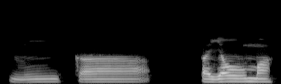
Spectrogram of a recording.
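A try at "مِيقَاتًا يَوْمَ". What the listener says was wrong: ఇదిగాం గున్నా చేయట్లేదు. మీ కా తయ్యోమ. గున్నా చేయట్లేదు అంటే మీరు దీర్ఘం లాగట్లేదు అని అర్థము. తా ఫతయా సుకూన్ తయీ. తై. ఇలా దీర్ఘం తీయాలి అక్కడ గున్నా చేయాలి.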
